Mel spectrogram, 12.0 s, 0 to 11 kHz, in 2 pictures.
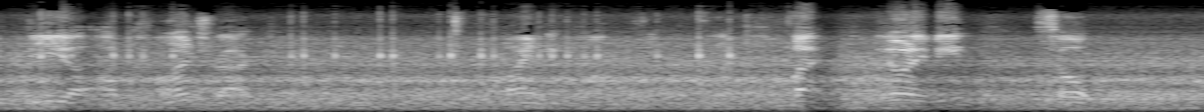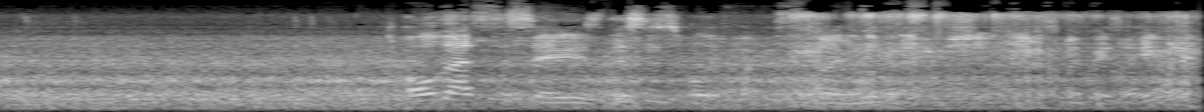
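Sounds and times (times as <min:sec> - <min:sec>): faint steady hum: 0:00.0 - 0:12.0
steady hiss: 0:03.2 - 0:12.0.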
